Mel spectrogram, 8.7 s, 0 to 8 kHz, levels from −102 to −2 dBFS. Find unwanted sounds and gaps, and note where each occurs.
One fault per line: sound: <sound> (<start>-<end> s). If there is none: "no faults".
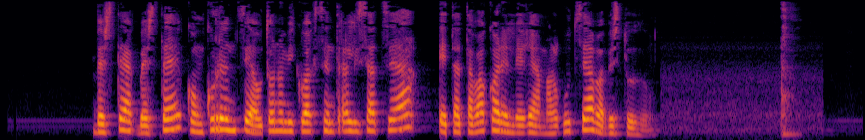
sound: cough (7.8-8.0 s)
